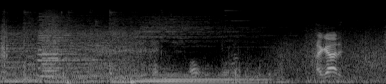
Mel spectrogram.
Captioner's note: car horn honks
